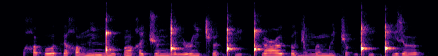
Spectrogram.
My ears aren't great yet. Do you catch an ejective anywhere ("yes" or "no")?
yes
